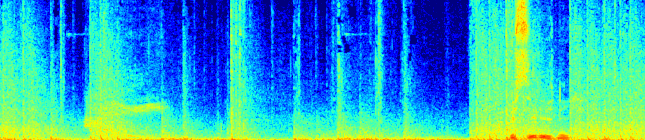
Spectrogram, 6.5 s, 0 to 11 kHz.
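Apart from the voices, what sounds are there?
rifle gunfire in the video game Fallout 76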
